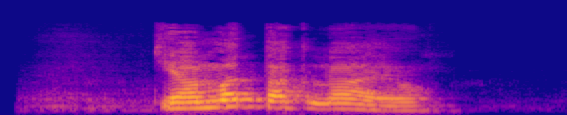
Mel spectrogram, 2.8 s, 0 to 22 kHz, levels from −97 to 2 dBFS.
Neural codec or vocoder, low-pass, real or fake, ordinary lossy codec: codec, 44.1 kHz, 3.4 kbps, Pupu-Codec; 10.8 kHz; fake; MP3, 48 kbps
